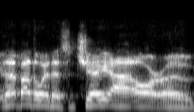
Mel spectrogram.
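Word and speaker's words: Jiro: by the way that's ji ro gear oh that's how you pronounce it yo Dreams of Sushi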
